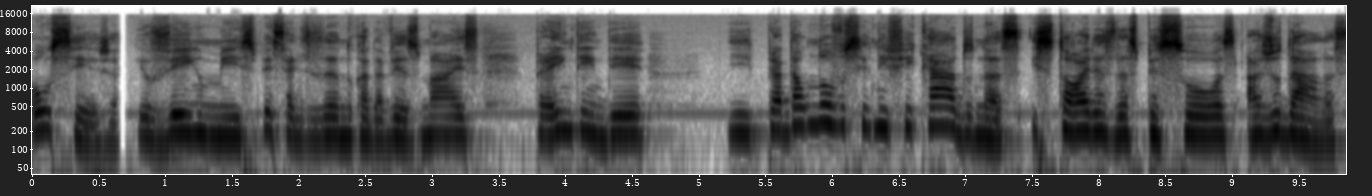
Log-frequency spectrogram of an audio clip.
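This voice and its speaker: Against noticeable background noise, a woman with a fairly low voice talks at a fairly slow pace, her loudness very even and her pitch variation ordinary. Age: 70s. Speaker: psychoanalyst. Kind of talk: interview.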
